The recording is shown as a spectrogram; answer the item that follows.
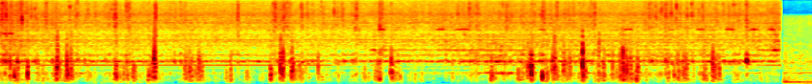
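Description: Computer keyboard being typed on: quick, irregular key clicks with a short lull near the middle.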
